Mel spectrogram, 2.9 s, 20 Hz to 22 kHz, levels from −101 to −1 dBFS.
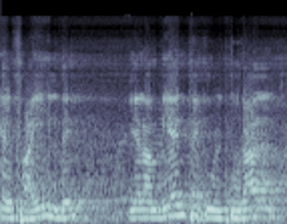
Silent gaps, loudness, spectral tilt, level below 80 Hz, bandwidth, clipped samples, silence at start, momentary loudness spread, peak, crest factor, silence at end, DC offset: none; -22 LUFS; -6.5 dB/octave; -44 dBFS; 11.5 kHz; under 0.1%; 0 s; 8 LU; -10 dBFS; 10 dB; 0 s; under 0.1%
